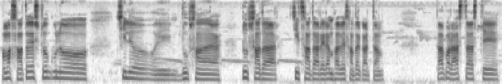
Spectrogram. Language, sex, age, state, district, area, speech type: Bengali, male, 30-45, West Bengal, Darjeeling, urban, spontaneous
